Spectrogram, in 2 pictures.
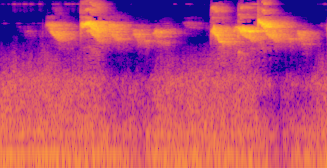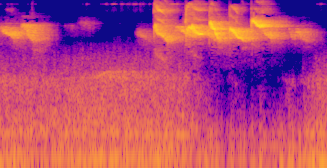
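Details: Caged hobby Oriental white-eye on the first day of a supplement test, singing buka: three separate bursts of high, fast twittering notes divided by silent pauses of about a second, over steady low hum.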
